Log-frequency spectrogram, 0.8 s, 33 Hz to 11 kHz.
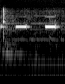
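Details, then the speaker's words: Synchronized cardioversion for a tachyarrhythmia (called atrial flutter, though the rhythm looks irregular): two short high-pitched beeps from a defibrillator monitor in synchronized mode as the 100-joule shock is delivered timed to the heartbeat. "100 joules. Sincronizou em 100 joules."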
